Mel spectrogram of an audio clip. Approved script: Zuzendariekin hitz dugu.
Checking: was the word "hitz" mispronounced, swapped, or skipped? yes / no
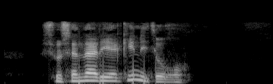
no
